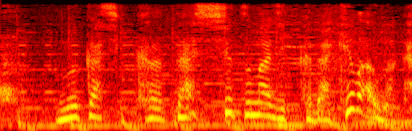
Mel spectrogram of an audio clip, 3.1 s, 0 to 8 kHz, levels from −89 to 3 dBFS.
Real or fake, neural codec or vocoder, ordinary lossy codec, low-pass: real; none; none; 7.2 kHz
